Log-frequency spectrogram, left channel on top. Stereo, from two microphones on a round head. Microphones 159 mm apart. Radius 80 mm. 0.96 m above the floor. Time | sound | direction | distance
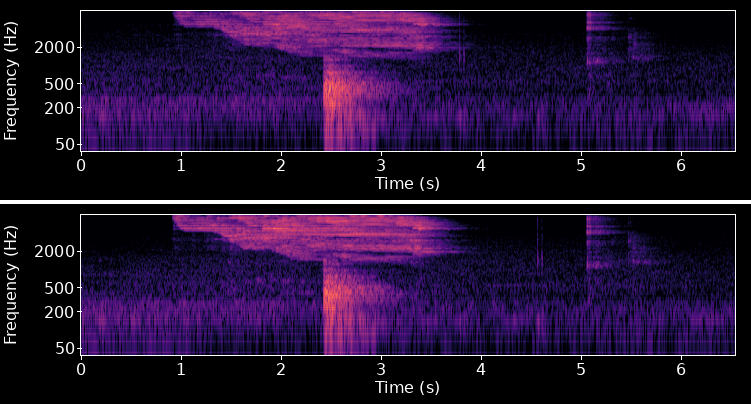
0.9 | a chime | 65° right (ahead or behind) | 3 m
2.4 | knocking | 70° right (ahead or behind) | 8.5 m
5.0 | chewing | 20° right (ahead or behind) | 4.5 m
